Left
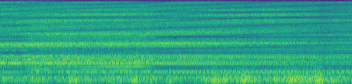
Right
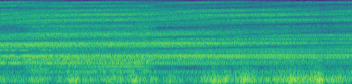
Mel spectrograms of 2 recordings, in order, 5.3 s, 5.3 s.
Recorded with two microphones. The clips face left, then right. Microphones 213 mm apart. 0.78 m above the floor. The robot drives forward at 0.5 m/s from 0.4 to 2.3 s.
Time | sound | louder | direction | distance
0.0 | a drone | left 3 dB | 25° left (ahead or behind) | ?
